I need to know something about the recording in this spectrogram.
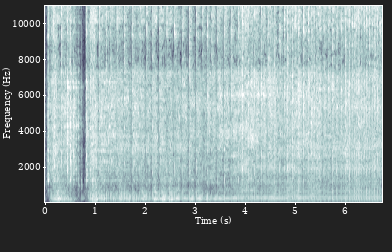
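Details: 22-year-old Echo trimmer, sat for years, primed with two-stroke fuel, at full choke and full throttle: screams but the note wavers and surges unevenly; carb not giving enough fuel, lean running, though compression is good.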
